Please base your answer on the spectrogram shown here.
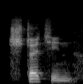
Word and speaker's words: Szczecin: How do you pronounce? Szczecin.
